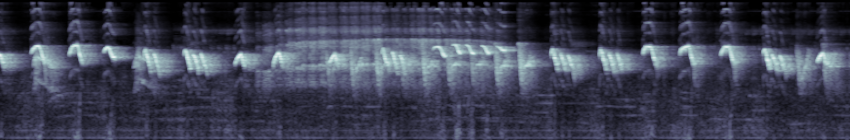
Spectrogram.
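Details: Courting Javan bush lark in breeding condition gives a steady rapid string of loud high downslurred whistles, over two per second, with a brief buzzy rattle in the middle.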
